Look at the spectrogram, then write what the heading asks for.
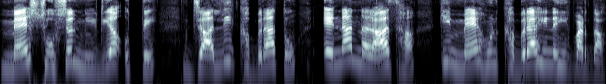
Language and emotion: Punjabi, angry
